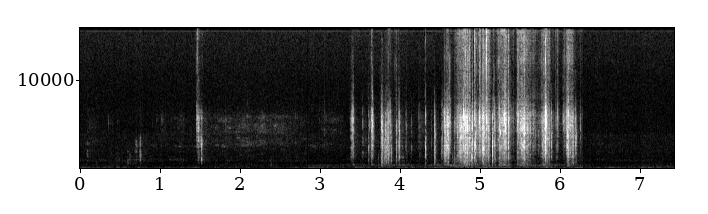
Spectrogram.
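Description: A plastic M&M's candy bag being crinkled and torn open by hand: a dense run of loud crackling from about three and a half seconds in, stopping at about six seconds.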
